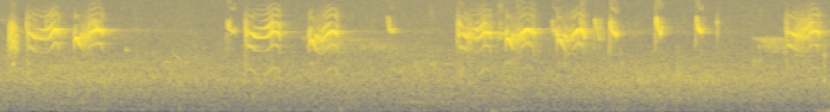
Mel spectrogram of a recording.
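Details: Palestine sunbird (Cinnyris osea) singing in bursts of bright, high chirps and quick sweeping trills, each phrase under a second long and separated by short pauses, with a quiet natural background.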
